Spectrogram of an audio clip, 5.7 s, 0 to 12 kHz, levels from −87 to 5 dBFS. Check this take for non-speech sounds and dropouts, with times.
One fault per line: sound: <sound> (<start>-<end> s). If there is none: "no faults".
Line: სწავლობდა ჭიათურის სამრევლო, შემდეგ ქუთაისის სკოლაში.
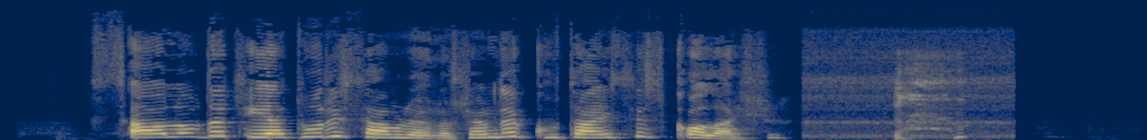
sound: cough (4.5-4.9 s)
